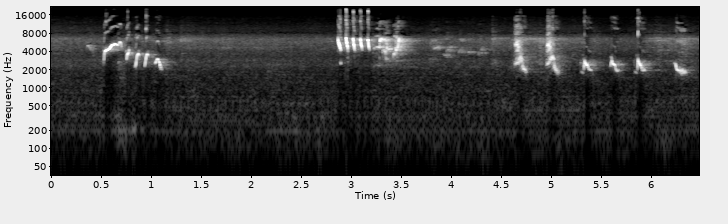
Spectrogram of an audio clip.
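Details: Greater green leafbird singing, meant to prompt another leafbird to respond: a quick descending series of clear notes, a burst of rapid chips with a warble, a pause, then five or six spaced falling whistles.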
